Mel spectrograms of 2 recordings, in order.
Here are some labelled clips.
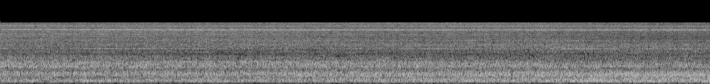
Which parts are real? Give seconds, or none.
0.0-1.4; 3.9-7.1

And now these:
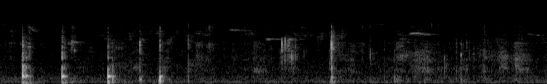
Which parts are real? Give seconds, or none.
0.0-1.2; 2.7-5.5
